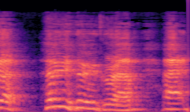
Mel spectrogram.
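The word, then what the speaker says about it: huhu: have a grub here that we call a hoo-hoo grub it's spelt h-u-h-u and uh literally uh we you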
